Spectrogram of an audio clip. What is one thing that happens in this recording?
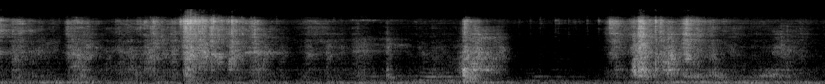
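Dry sticks clatter as an armful of branches is dropped.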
